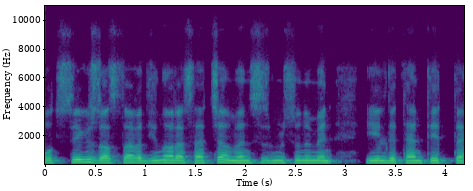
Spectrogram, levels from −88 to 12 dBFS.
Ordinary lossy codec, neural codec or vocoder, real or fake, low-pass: Opus, 32 kbps; codec, 16 kHz, 16 kbps, FreqCodec, larger model; fake; 7.2 kHz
